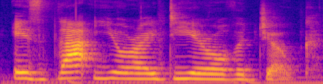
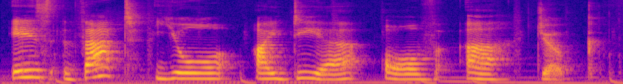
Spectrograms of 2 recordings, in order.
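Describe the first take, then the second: First: The words run together with linking sounds. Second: Each word is said separately without linking. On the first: "then I'm going to say it with linking" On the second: "I'm going to say it without linking"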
